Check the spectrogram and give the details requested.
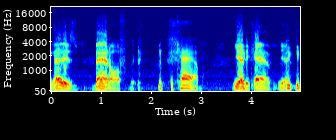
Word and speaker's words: DeKalb: But The Cab. yeah, the cab. Yeah. The Cab is DEKALB, Mm-hmm. but the L is silent.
